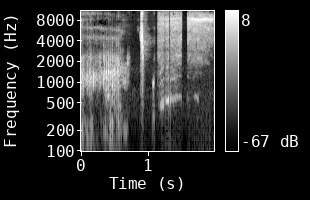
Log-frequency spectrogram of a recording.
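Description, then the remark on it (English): A man imitates snoring with his voice: a raspy, drawn-out inhale, then a few quick sharp snorts and a thin whistling exhale, fairly loud. “It was like you could tell that he had like just dozed off, and he was like holding his phone to where it could still see him, and he was like, like he's snoring, and then he's like.”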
